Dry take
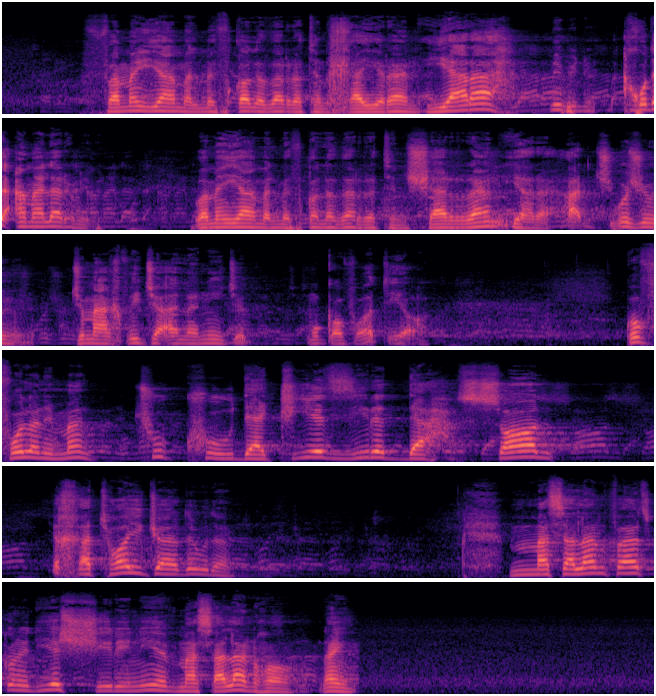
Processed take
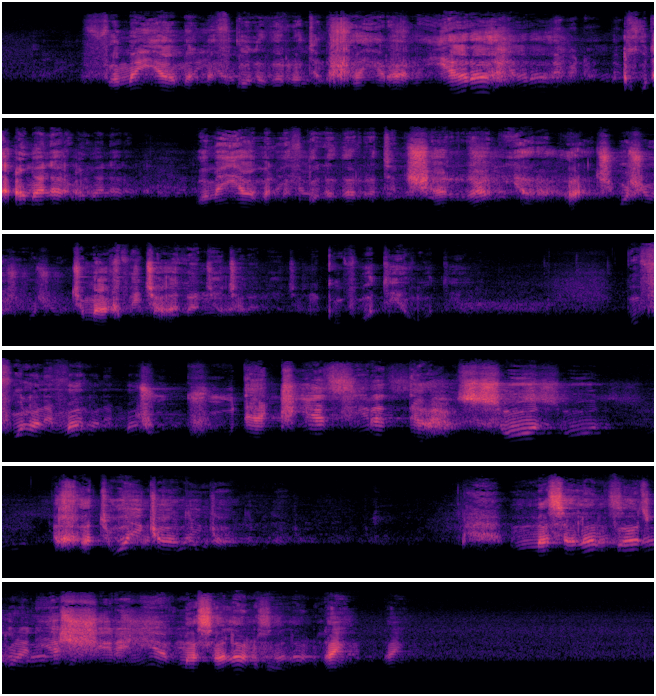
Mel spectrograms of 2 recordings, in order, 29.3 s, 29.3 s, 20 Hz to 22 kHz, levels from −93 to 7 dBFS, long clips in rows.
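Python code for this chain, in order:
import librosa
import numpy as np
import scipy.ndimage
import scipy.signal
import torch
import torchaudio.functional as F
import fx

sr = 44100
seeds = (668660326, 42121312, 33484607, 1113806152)

p1 = scipy.signal.sosfilt(scipy.signal.butter(12, 1400.0, 'highpass', fs=sr, output='sos'), x)
p2 = fx.high_shelf(p1, sr, hz=3900.0, db=10.5)
y = p2 + fx.echo_single(p2, sr, ms=447, db=-15.0, dry=0)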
